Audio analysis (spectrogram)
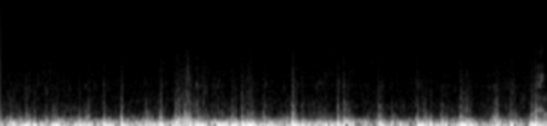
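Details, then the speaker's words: Honda Freed after fitting aluminum lift spacers at the front springs, the bolt not fully clamping the spring cup and leaving a gap: hard, irregular thuds over every bump amid wind and road rumble, the front struts knocking. The owner suspects the unclamped cup or dead struts. "Вроде бы такие кочечки, да. Тун-тун, как будто на отбой."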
